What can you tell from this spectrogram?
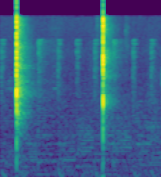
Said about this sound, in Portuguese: bate palmas lá, dá um estalo perto do microfone.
